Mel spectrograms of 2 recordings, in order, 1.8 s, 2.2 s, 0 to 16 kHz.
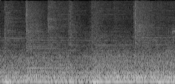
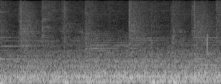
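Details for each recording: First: Volvo FMX 440 coal-mine truck diesel in instrument-panel idle adjustment mode (brake pedal held, button pressed): deep, slow, even rumble as engine speed drops to 500 rpm, ready to be raised in 10 rpm steps to 600 rpm. Idle lowered for adjustment. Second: Volvo FMX 440 truck diesel at low idle set to 600 rpm via instrument panel: steady, even low rumble with no surging or misses, music behind; normal idle.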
